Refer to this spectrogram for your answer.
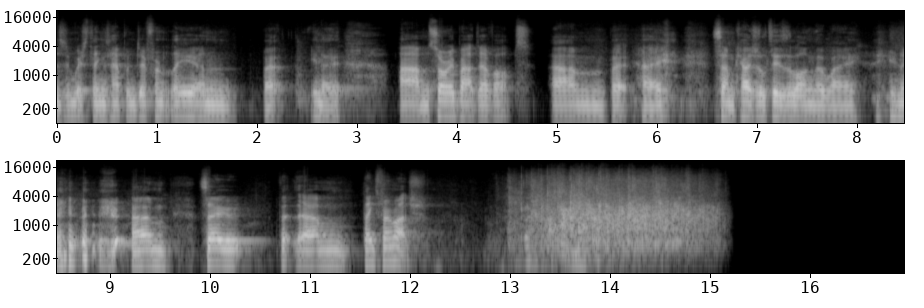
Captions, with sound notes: in which things happened differently. Sorry about DevOps, but hey, some casualties along the way. [laughs] Thanks very much. [applause]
